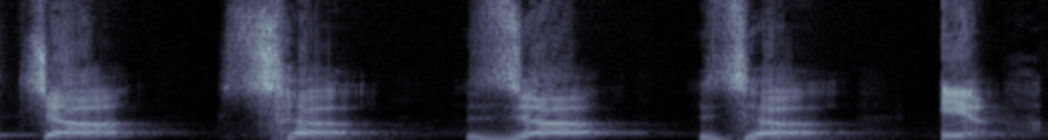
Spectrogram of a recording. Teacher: पहले तीसरे पांचवें में कुछ हवा कम इस पर जोर दे रही होगी, लेकिन जो ही हम दूसरे और चौथे पर जाते हैं त्यों ही इस पर हवा मुख से ज्यादा निकल रही होगी।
